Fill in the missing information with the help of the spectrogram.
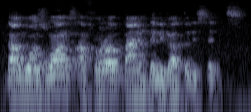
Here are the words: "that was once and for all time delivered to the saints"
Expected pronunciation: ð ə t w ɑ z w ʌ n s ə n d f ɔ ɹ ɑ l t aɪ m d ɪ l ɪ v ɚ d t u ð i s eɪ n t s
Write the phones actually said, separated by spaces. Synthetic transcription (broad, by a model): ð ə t w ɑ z w ʌ n s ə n f ɔ ɹ ɑ l t aɪ m d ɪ l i v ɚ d t u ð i s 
